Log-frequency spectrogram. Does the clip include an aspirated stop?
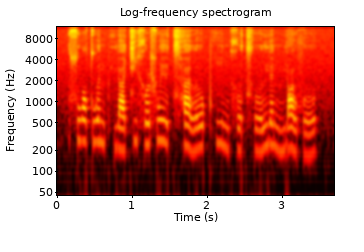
yes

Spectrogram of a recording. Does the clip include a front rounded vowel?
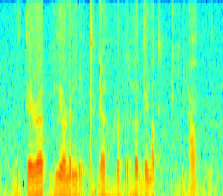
yes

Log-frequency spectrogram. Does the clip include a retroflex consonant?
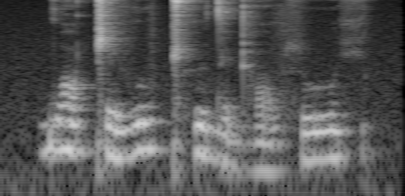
yes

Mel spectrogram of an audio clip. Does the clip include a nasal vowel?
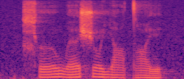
no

